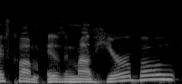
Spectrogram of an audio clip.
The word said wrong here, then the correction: Mount Horeb: H-O-R-E-B. Is how it's pronounced. – H-O-R-B-B. – Corp? H-O-R-E-B. It's in Wisconsin, and it's called, it's a swamp. – Mount Horeb. – Okay, Mount Horeb. Mount Horeb, Wisconsin.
